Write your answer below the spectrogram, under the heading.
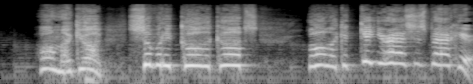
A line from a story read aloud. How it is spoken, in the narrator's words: You hear the voice of whoever's chasing you scream out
